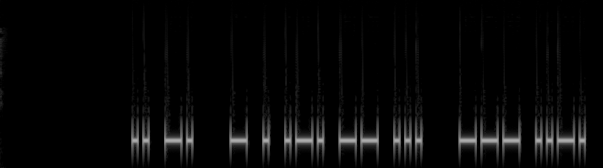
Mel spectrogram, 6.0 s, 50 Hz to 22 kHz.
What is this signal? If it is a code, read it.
Morse code, heard as a keyed tone, about 22 wpm, 700 Hz. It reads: IN TERMS OF
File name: practice / 22wpm / Sentences with 4-Word Phrases - 22wpm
